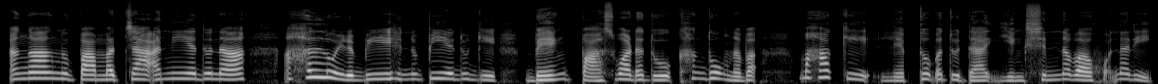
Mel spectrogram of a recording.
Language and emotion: Manipuri, disgusted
